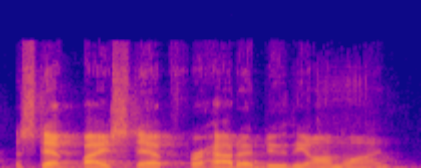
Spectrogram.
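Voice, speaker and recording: There is noticeable background noise behind this speaker. A man talks at a moderate pace. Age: 60s. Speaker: state aging-services program representative. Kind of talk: seminar panel Q&A.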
